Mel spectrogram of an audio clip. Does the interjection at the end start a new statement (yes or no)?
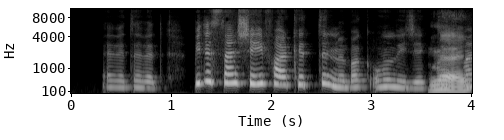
no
